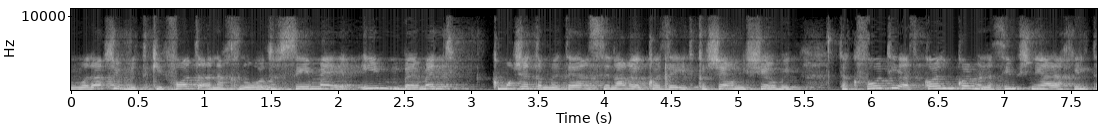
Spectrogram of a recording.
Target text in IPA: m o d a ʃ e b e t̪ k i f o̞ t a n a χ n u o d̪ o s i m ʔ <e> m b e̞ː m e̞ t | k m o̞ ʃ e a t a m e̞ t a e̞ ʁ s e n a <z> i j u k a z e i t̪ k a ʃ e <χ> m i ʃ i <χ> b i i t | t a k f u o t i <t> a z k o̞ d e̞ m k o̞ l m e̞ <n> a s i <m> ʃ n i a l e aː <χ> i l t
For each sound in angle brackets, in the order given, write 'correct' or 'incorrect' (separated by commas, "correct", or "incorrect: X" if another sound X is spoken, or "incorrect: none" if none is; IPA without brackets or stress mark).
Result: incorrect: i, incorrect: ʁ, incorrect: ʁ, incorrect: ʁ, incorrect: none, correct, correct, correct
